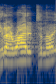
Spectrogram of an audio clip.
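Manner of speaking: mock eager little kid, high and loud. Retelling his question about riding the new bike: imitating an excited kid. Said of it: "He's all excited".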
